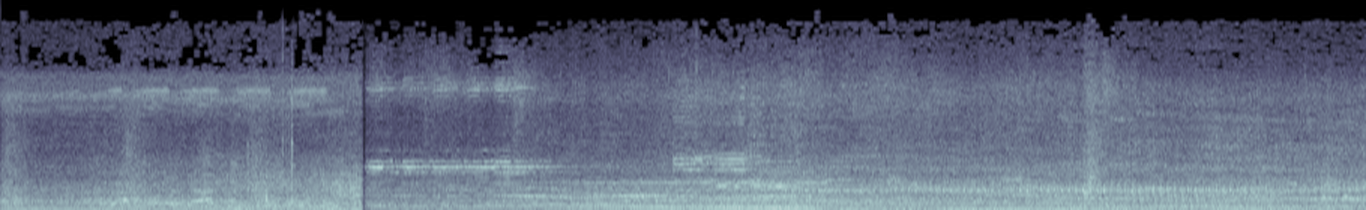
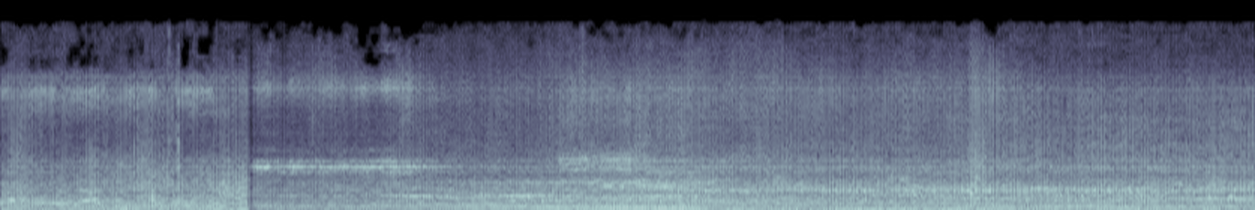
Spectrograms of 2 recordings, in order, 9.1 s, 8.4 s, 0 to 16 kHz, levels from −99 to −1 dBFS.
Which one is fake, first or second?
second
